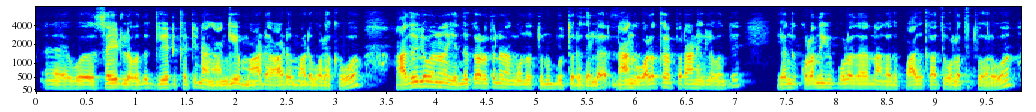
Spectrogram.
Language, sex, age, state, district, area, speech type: Tamil, male, 30-45, Tamil Nadu, Krishnagiri, rural, spontaneous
